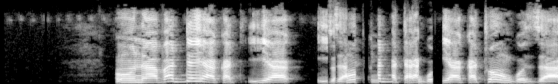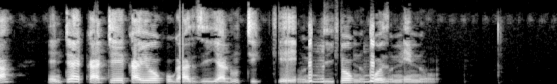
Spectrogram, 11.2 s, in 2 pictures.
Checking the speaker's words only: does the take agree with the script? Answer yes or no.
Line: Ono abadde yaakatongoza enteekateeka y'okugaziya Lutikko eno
no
